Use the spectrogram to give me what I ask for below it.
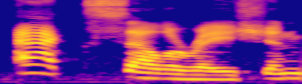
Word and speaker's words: acceleration: But I've been accenting the syllable, the first syllable in this word, acceleration, because there's another kind of celeration.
